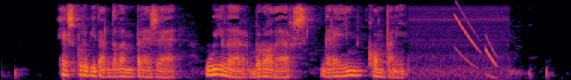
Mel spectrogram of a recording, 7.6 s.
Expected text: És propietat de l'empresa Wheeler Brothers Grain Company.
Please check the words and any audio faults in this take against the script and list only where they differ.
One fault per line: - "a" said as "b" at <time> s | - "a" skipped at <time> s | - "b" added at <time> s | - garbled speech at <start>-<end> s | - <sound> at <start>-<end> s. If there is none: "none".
- chirp at 6.1-6.7 s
